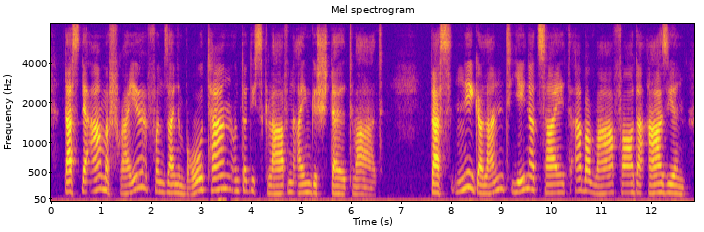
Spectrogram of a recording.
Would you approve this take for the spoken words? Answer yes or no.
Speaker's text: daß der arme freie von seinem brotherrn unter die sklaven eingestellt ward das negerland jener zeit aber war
yes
